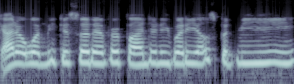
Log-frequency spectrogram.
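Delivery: put-on very high, tearful blubbering crying. Retelling an anime scene where Eren is crying: imitating Eren crying. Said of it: "he's, like, crying, and he's like".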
